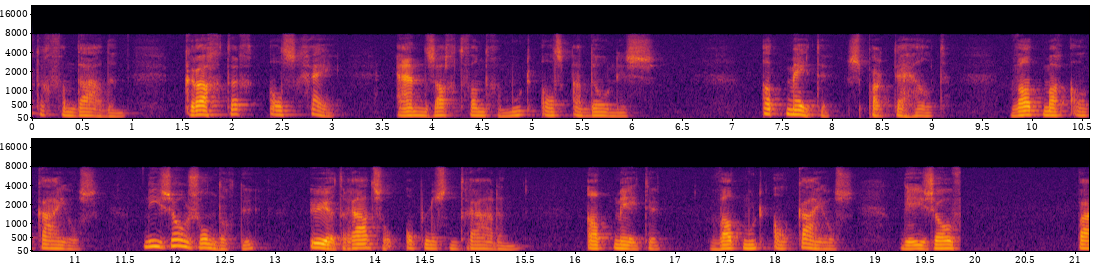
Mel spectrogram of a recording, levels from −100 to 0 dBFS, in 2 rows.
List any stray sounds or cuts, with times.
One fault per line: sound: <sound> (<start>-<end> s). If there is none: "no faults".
no faults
